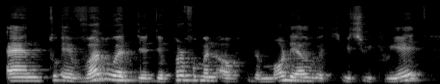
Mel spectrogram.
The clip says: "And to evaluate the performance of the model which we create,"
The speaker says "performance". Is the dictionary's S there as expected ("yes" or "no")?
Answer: no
